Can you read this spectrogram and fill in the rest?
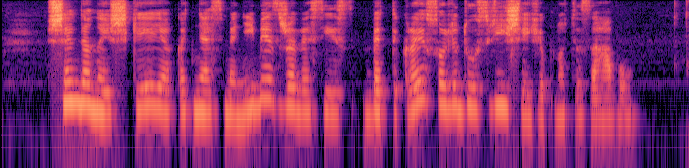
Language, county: Lithuanian, Marijampolė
